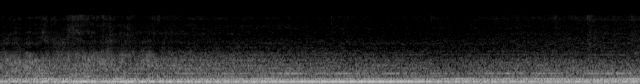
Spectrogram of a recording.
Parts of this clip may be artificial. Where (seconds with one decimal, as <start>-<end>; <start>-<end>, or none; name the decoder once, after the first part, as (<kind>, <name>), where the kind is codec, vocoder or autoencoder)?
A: 0.0-1.6 (codec, HILCodec)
